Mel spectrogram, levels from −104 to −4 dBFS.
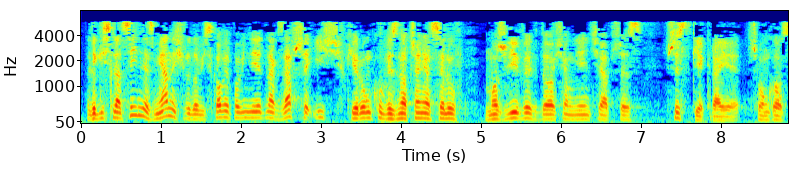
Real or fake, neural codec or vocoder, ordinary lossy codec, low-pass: real; none; MP3, 24 kbps; 7.2 kHz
